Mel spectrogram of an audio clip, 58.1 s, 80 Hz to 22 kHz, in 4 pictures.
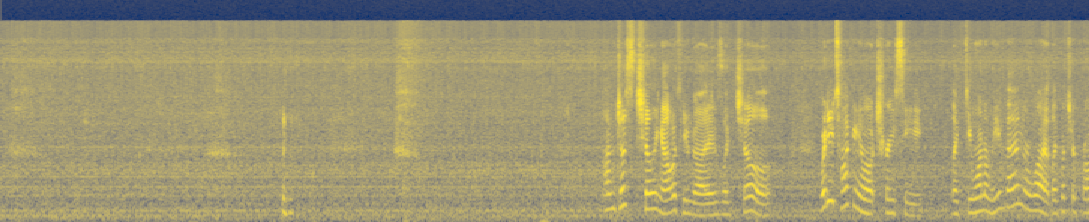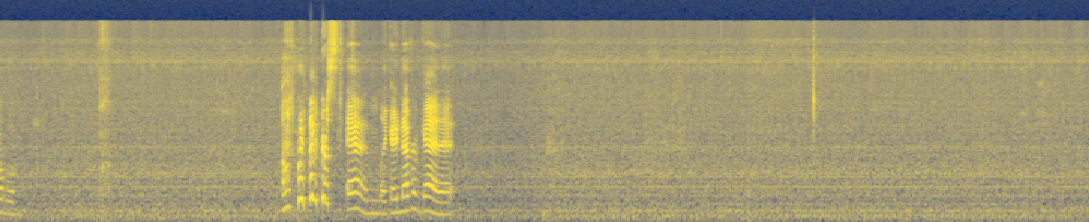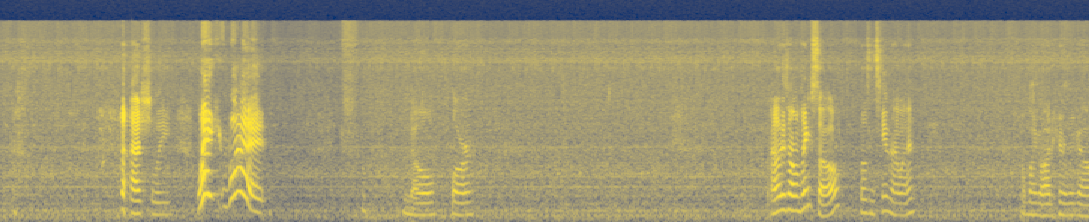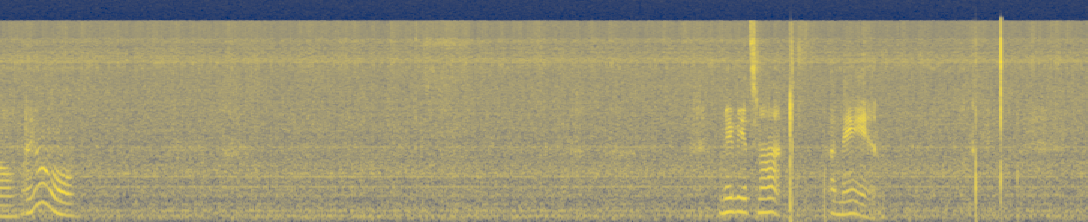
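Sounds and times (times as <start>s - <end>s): faint constant whine: 0.0s - 58.0s
room hum: 0.0s - 58.0s
person chuckling: 3.7s - 4.1s.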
